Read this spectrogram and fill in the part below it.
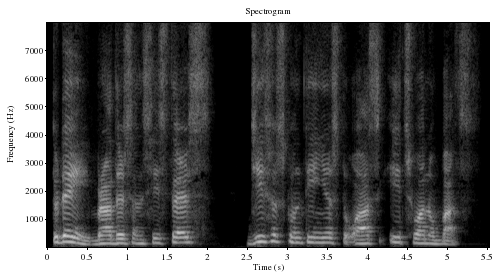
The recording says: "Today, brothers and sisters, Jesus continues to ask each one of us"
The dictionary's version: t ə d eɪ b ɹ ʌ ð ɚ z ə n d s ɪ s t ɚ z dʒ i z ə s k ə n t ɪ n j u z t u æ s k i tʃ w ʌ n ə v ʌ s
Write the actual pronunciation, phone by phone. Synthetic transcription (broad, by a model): t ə d eɪ b ɹ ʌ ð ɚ s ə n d s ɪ s t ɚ s dʒ i s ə s k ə n t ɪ n j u s t u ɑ s k i tʃ w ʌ n ə v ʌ s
